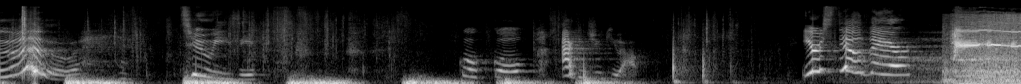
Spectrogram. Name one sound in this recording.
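A young girl shrieks and cries out with excitement.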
